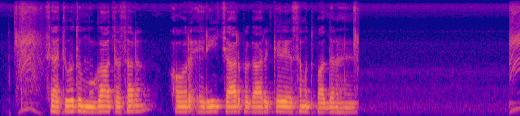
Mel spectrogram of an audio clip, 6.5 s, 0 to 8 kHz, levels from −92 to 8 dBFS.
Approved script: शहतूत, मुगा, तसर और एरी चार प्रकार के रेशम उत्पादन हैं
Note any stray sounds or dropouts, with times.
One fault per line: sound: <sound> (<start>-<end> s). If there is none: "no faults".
no faults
